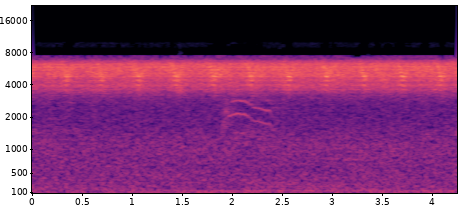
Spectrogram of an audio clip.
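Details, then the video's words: A dog-day cicada (Neotibicen canicularis) drones loudly and shrilly, its buzz throbbing gently about twice a second, while a faint double bird chirp sounds midway. "Cicada sound / call / noise | Dog day"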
